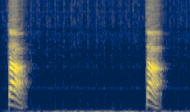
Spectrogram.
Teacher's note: este es un tono que baja bruscamente. Entonces este empieza alto y baja rápidamente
